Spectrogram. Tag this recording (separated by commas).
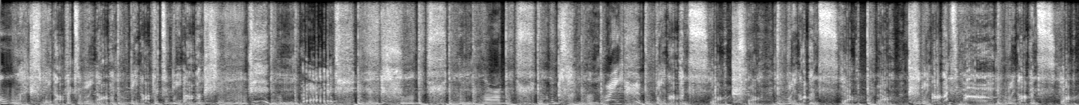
beat boxing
